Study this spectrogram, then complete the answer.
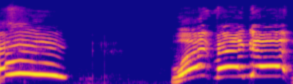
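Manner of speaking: very high, drawn-out holler; long, high-pitched shout; full in-game yell. Acted. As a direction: yell back as loud as you really would. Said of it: "yell as loud as you would".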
